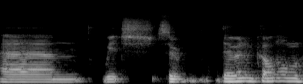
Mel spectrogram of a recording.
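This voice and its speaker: With a French accent, a man of medium pitch talks at a very slow pace. His intonation is fairly even, with music in the background. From France. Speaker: local government transport officer. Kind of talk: conference presentation. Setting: online workshop. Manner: hesitant, many fillers.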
